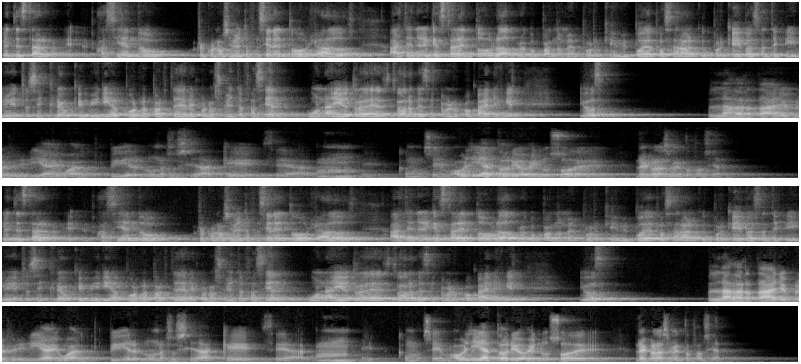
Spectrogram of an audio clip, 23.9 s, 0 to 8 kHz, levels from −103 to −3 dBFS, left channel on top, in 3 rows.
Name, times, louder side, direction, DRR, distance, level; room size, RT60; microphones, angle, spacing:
voice 1, 0.0-1.6 2.0-3.5 3.9-13.4 13.8-14.0, left 1 dB, 35° left, 0 dB, 1.0 m, -26 dB
voice 2, 15.0-19.7 20.0-21.9 22.3-23.1, right 4 dB, 60° right, 7 dB, 0.6 m, -27 dB
9.9 x 4.4 x 2.7 m, 1.3 s
head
